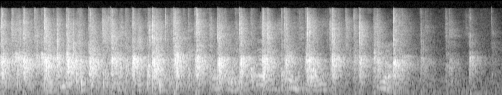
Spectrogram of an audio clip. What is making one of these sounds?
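A woman claps her hands in quick, steady applause that fades.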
